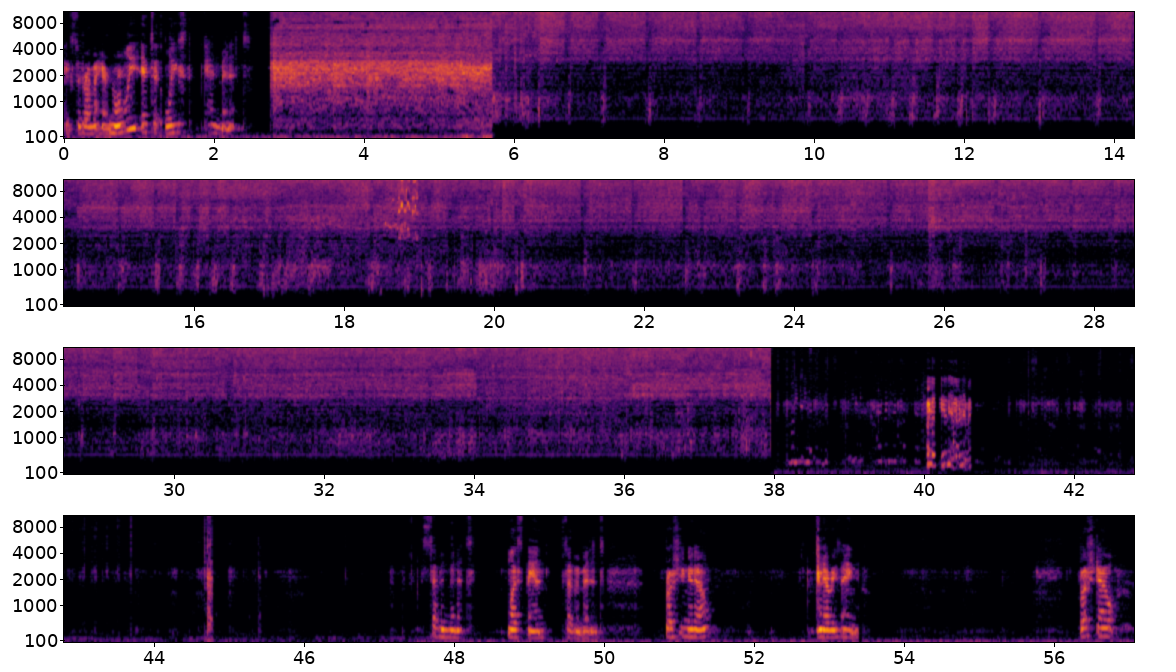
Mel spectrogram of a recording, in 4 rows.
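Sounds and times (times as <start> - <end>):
hair dryer running: 2.7 - 6.0.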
